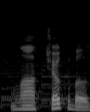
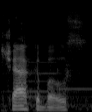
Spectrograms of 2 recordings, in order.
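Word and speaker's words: Chocobo: I'm telling you, the the Mogmog Mughal team will make it and we'll probably play the Chocoos on the final. Your pronunciation's all wrong. It's Chocoo, not Chakabos.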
